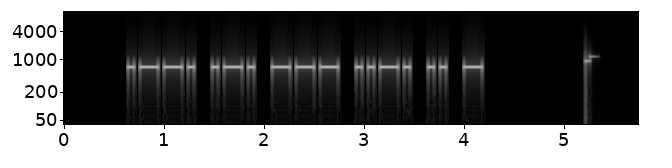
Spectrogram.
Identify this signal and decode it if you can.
Morse code, heard as a keyed tone, about 20 wpm, 700 Hz. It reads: PROFIT
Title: Sentences from Top 800 Words - New Word Drill - 20wpm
